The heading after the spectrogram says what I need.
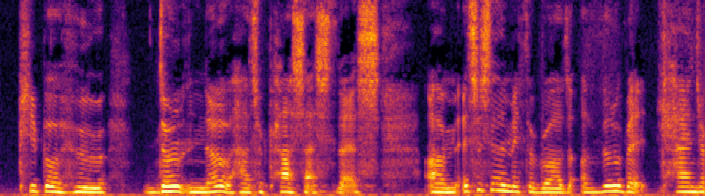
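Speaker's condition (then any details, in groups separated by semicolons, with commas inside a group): Tongue cancer; half of tongue lost; survivor, in recovery; speech impediment, drinks shakes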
